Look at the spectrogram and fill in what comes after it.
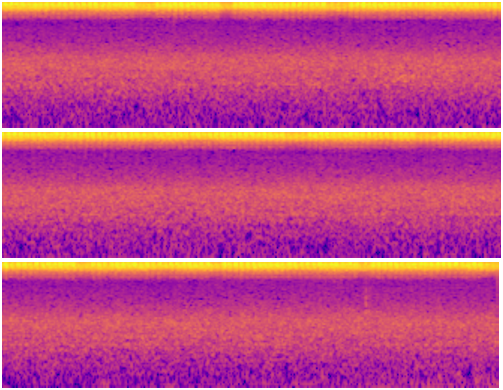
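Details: Night insects calling in a continuous chorus: a steady, very high-pitched shrill ring that never pauses, over a soft, faint lower hiss.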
